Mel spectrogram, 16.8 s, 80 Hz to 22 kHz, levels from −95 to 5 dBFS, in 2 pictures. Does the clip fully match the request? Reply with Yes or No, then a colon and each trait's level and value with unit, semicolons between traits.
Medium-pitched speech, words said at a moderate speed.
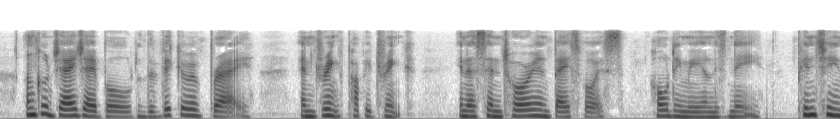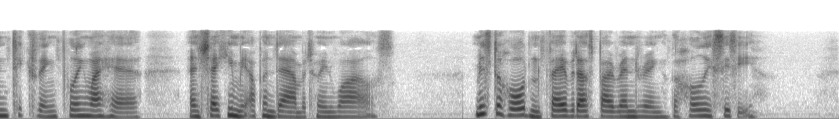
Yes: medium, 180 Hz; average, 155 wpm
